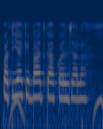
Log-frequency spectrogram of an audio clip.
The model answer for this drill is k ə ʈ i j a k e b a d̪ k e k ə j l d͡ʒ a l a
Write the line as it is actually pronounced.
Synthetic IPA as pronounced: k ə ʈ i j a k e b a d̪ k a k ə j l d͡ʒ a l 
